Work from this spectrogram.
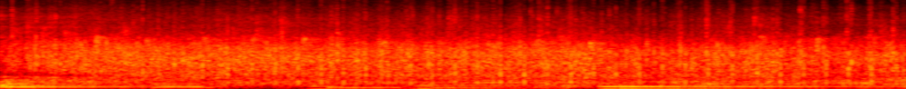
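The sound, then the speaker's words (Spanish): Applause for every mother at a church gathering centred on the Eucharist: a dense, loud, steady crackle of many hands clapping that runs unbroken through the whole clip. “Muchísimas gracias y un fuerte aplauso para cada mamá.”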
